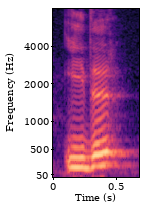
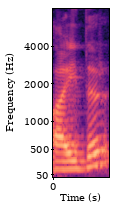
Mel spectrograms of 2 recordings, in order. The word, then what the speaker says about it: either: Negative में केवल हमारे पास दो ही वर्ड्स हैं, ईदर एंड नीदर, जिसको आप आइदर एंड नाइदर भी प्रोनाउंस करते हैं।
